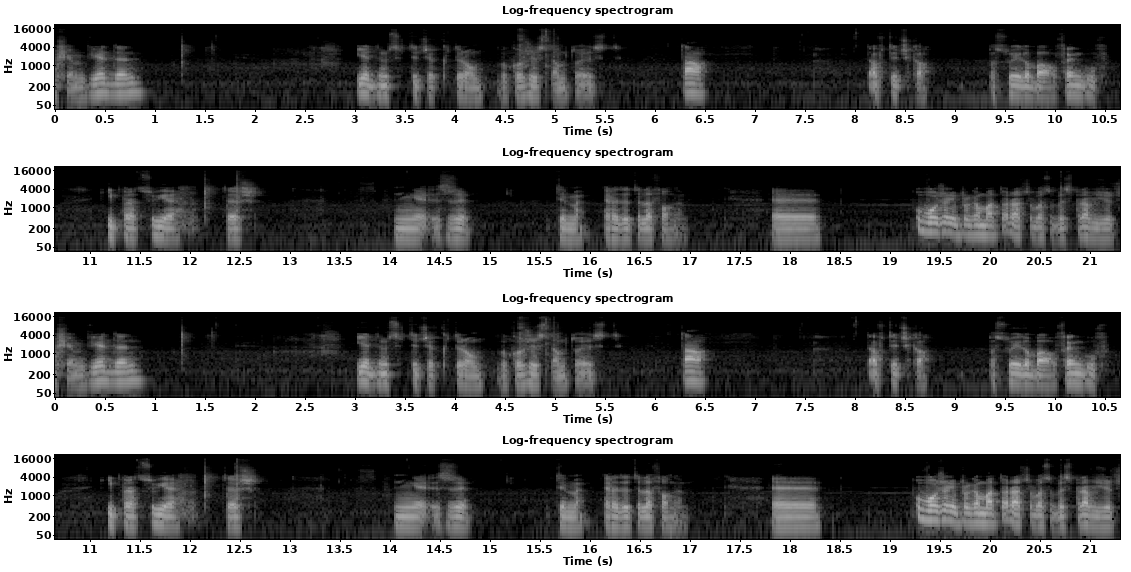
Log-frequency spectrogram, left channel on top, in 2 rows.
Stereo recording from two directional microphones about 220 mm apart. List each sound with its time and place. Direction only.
0.0 s speech: 5° right (ahead or behind)
3.0 s speech: 5° right (ahead or behind)
8.1 s speech: 5° right (ahead or behind)
13.7 s speech: 10° right (ahead or behind)
17.4 s a sound: 20° right (ahead or behind)
19.1 s speech: 25° right (ahead or behind)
